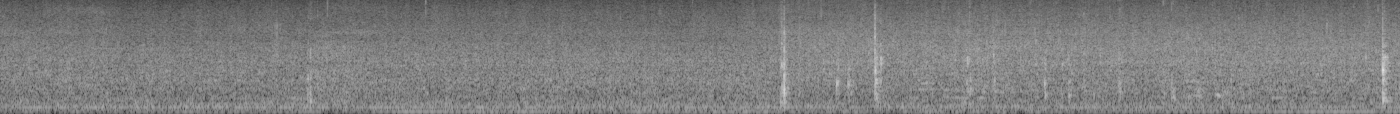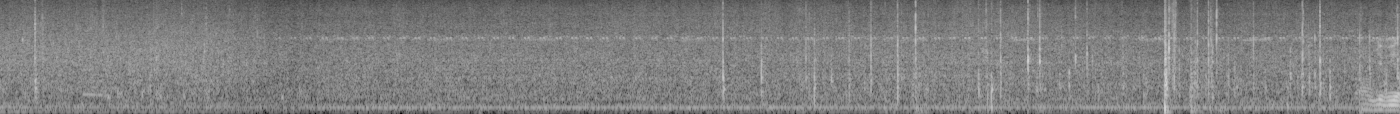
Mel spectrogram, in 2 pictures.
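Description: Aquarium air pump humming steadily while its air stones bubble in a bucket of water and worm castings, aerating the compost tea, with a few sharp knocks and clicks of handling.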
